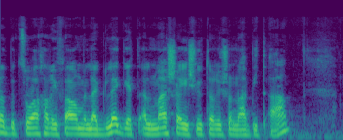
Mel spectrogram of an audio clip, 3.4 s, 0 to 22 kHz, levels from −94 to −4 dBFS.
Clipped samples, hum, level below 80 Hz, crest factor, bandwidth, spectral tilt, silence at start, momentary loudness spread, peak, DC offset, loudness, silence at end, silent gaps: under 0.1%; none; -60 dBFS; 14 dB; 14 kHz; -6 dB/octave; 0 s; 6 LU; -14 dBFS; under 0.1%; -29 LUFS; 0.15 s; none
